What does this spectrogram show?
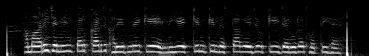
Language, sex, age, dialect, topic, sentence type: Hindi, female, 18-24, Awadhi Bundeli, banking, question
